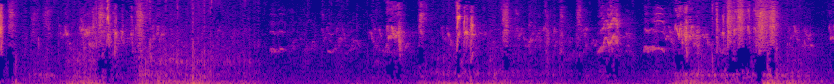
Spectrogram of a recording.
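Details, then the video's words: Budgerigar sounds for stimulating other budgies: bursts of harsh, raspy chatter and squeaky chirps, coming in clusters with brief pauses, plus faint low knocks. "صوت بادجي لتحفيز طيور البادجي العاشق والمعشوق"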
